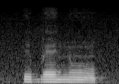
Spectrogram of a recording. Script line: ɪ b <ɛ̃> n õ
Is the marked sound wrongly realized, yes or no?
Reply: yes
